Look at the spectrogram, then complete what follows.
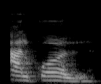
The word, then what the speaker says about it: alcohol: really fun word yes alcohol is pronounced alcohol so is it three syllables it is three syllables alcohol and it's really hard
